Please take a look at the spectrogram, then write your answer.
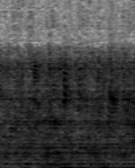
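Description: Water pours into a gas tank being cleaned by electrolysis, a continuous close splashing rush that stays steady throughout.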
